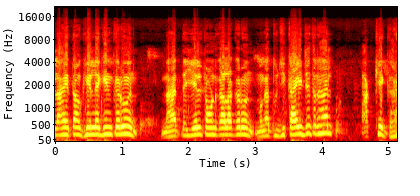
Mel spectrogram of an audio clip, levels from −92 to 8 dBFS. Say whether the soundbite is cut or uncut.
uncut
